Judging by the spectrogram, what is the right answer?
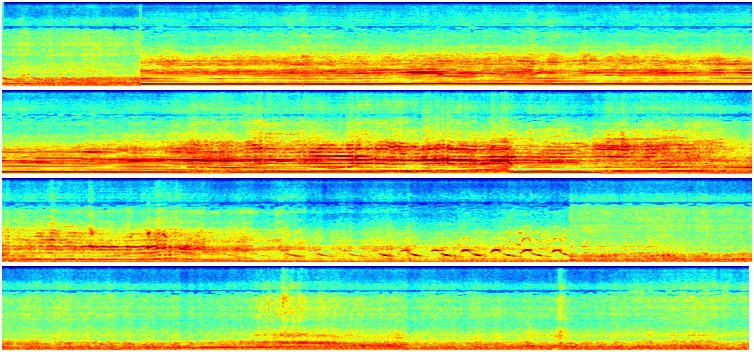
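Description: Sport motorcycle engines running at high revs. The pitch is held steady for several seconds, then steps down a few times and drops away about halfway through. In the second half several bikes rev and pass at once.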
